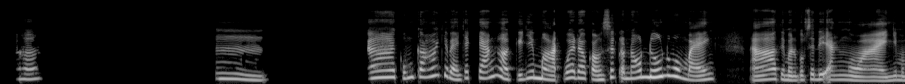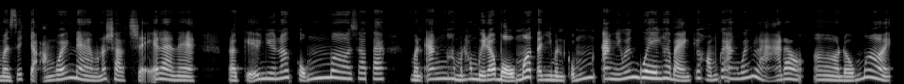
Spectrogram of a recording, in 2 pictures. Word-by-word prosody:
À 245 - -9
há. - - -5 1.8
Ừm. 245 -6 -3 1.0
A, 320 +4 +2
cũng 300 +4 -2
có 340 0 +1 0.2
chứ 395 - -2
bạn, 220 -2 +1
chắc 295 - -7
chắn 300 +6 +2
rồi, 250 - +4
kiểu 220 +4 -4
như, 305 - +1
mệt 240 -8 +4
quá 300 +3 0
đâu 285 -1 +2
còn 220 -3 +1
sức 335 +7 -3
đâu 270 - -1
nấu 280 +4 +1
nướng, 335 +1 +6
đúng 405 - +1
hông 340 -8 +3
bạn? 210 +4 +2 0.4
Đó, 220 +5 +4
thì 225 - -3
mình 195 -1 0
cũng 210 - -6
sẽ 235 - -4
đi 235 - +1
ăn 215 0 -1
ngoài, 175 -3 +3
nhưng 195 +2 -4
mà 190 - -3
mình 185 - +1
sẽ 235 +7 -7
chọn 195 -3 -4
quán 275 +7 +1
nào 220 -8 +1
mà 180 - -5
nó 240 - -2
sạch 195 -6 -3
sẽ 240 - -1
là 245 -4 +3
nè, 190 -2 0 0.3
rồi, 185 - 0
kiểu 225 - -2
như, 265 0 -1
nó 305 +3 0
cũng, 300 +1 -2
ơ, 285 -4 0
sao 265 0 -5
ta? 255 0 -2 0.3
Mình 200 -2 -1
ăn 255 +3 +1
h 260 -3 -2
mình 205 - -1
hông 245 0 -1
bị 210 - +4
đau 225 - +6
bụng 185 - +4
á, 335 - +7
tại 205 - +1
vì 205 - -1
mình 190 -2 0
cũng 285 - -4
ăn 260 -1 +3
những 245 +3 -2
quán 325 +1 +1
quen 285 -3 +5
thôi 280 - 0
bạn, 180 -4 +1
chứ 305 - -7
hổng 205 +2 -4
có - - -3
ăn 265 0 -3
quán 305 +5 -2
lạ 330 -8 -3
đâu, 245 -3 +1
ờ, 210 -3 -2
đúng 180 - -1
rồi. 315 - +1
245 Hz, 270 wpm, -21 LUFS, 205-285 Hz, 1.8 s, á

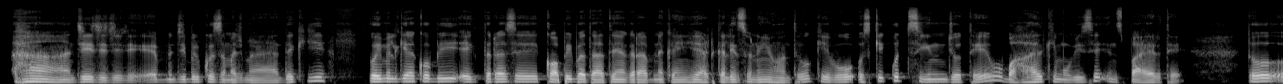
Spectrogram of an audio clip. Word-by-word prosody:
हाँ, 130 -1 +4
हाँ। 110 0 -1
जी, 120 +3 +2
जी, 105 -1 -2
जी, 100 0 -5
ए 110 - -3
म 115 - -3
जी 115 0 -3
बिल्कुल 120 +1 -1
समझ 105 -3 -2
में 105 -1 -5
आया 95 0 -4
देखिए 160 +8 -2 0.4
कोई 135 -1 +8
मिल 135 0 +1
गया 135 +1 +3
को 145 - +4
भी 140 +1 +2
एक 120 0 -3
तरह 125 0 +3
से 125 0 +1
कॉपी 130 -1 +4
बताते 115 -2 +3
हैं 115 - +2
अगर 110 0 0
आपने 105 +2 0
कहीं 110 -1 -3
ये 115 - +3
अटकलें 110 +2 -1
सुनी 110 +1 -1
हों 105 -2 -2
तो 120 +3 -2
कि 115 - 0
वो 110 +2 +1
उसके 115 +7 -1
कुछ 175 +2 -2
सीन 120 -3 -1
जो 115 -1 0
थे 115 - +1
वो 195 -1 -1
बाहर 110 +4 +1
की 130 - -5
मूवी 110 -1 -3
से 165 +10 -3
इंस्पायर 100 -3 -1
थे। 95 - -5 0.7
तो 140 +2 +6
115 Hz, 220 wpm, -23 LUFS, 105-130 Hz, 0.7 s, कोई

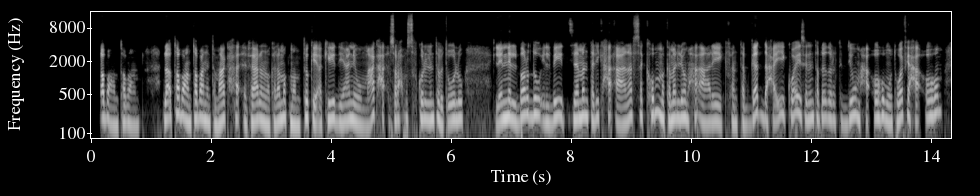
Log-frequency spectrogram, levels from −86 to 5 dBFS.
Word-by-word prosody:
طبعًا، 185 -7 +2
طبعًا، 150 -3 -5 0.4
لأ، 180 - +5
طبعًا، 205 -8 +2
طبعًا 185 +1 +2
أنت 155 -1 -6
معاك 165 +5 +2
حق 160 - -4
فعلًا، 165 +1 +2
وكلامَك 165 +5 -1
منطقي 150 +3 +1
أكيد 180 +1 +1
يعني، 170 +2 +1
ومعاك 150 +7 -1
حق - - -2
بصراحة، 175 0 -2
بس 185 - -4
في - - -20
كل 185 0 0
اللي 180 - 0
أنت 185 +1 0
بتقوله، 175 +4 0 0.5
لأن 180 +2 +5
برضه 210 +2 +2
البيت، 180 +4 0
زي 180 -1 +3
ما 200 - +5
أنت 200 -4 0
ليك 195 +2 -4
حق 205 -4 -2
على 155 +4 +2
نَفسَك، 205 0 -4
هُم 220 -2 +2
كمان 185 +1 +1
ليهم 190 -1 +2
حق - - -3
عليك. 160 -1 -1
فأنت 155 -1 -6
بجد 190 +6 +2
حقيقي 205 +4 0
كويس 205 0 -1
إن 180 - -1
أنت 190 +1 -2
بتقدر 190 -1 -3
تديهم 175 +4 -3
حقهم، 190 0 -1
وتوافي 170 +5 0
حقهم، 220 +5 -1
180 Hz, 200 wpm, -22 LUFS, 160-195 Hz, 0.5 s, لأ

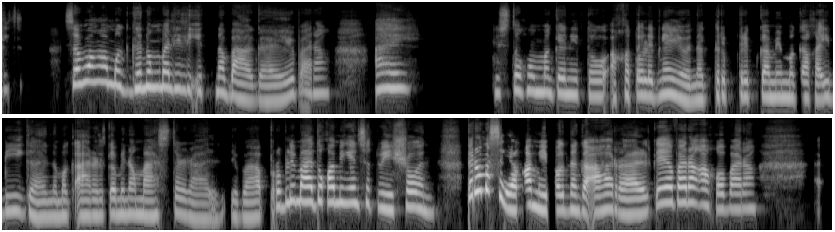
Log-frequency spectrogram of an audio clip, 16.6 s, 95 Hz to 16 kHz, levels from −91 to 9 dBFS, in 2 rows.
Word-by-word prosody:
gas 290 0 -18 0.5
sa 375 - 0
mga 425 +2 +1
ma 370 -1 +1
gano'ng 315 +4 +1
maliliit 295 -4 -3
na 265 - -3
bagay, 180 -3 -5
'yong 240 - -10
parang, 250 0 -8 0.5
"Ay, 315 +1 -3 0.8
gusto 255 +3 -6
kong 275 -1 -4
mag 260 -2 -3
ganito," 235 -3 -4
ah, - - -8
katulad 225 -1 -4
ngayon, 230 -6 -2
nag 185 0 -8
trip-trip 220 -1 -7
kaming 210 -1 -3
magkakaibigan 205 -2 -5
na 180 - -6
mag-aral 190 0 -3
kami 200 0 -2
ng 200 - -4
masteral, 185 -3 -6
'di 180 - -10
ba. 175 +1 -3
Problemado 350 +4 +4
kami 340 -1 +5
ngayon 330 -2 +1
sa 330 - -4
tuition, 260 -3 0 0.3
pero - - +9
masaya 265 -4 +6
kami 280 -6 +6
pag 240 +1 0
nag-aaral, 220 -3 +3
kaya 335 +2 +4
parang 340 -1 +6
ako, 250 -3 -2
parang, 255 +1 -2 0.6
a - - -22
240 Hz, 160 wpm, -23 LUFS, 205-295 Hz, 0.8 s, pero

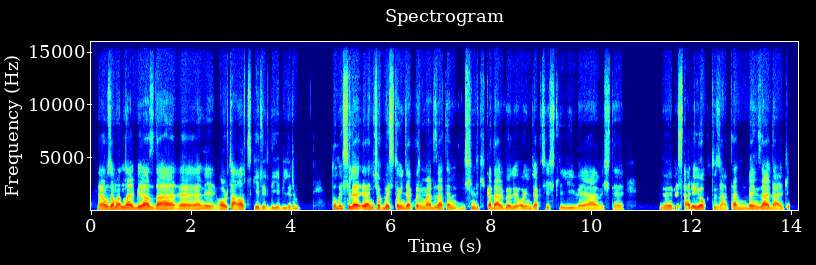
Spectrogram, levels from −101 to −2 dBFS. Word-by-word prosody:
eee, 135 - 0
o 135 0 +3
zamanlar 135 +1 +4
biraz 135 -3 +5
daha, 130 +1 +4
eee, 120 -3 0
hani, 115 -1 -2
orta 115 +4 +1
alt 120 -2 0
gelir, 105 -5 -4
diyebilirim. 100 - -7 0.7
Dolayısıyla 185 +2 +2
yani 155 -2 +3
çok 160 -4 0
basit 135 +1 +1
oyuncaklarım 120 -1 0
vardı. 125 +2 -1
Zaten 180 - -2
şimdiki 120 -3 -7
kadar, 120 -2 +1
böyle, 120 +1 -1
oyuncak 110 +1 -3
çeşitliliği 100 -2 -9
veya, 100 0 -4
işte, 100 0 -11 0.7
ııı, 120 -5 -2
vs. 115 +1 -10 0.2
yoktu 130 -4 +2
zaten. 125 - -4
Benzerdi 115 +1 +1
herkesin. - - -5
120 Hz, 130 wpm, -22 LUFS, 110-135 Hz, 0.7 s, biraz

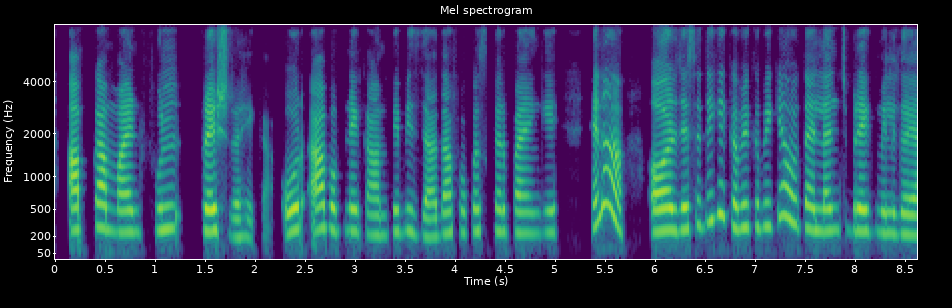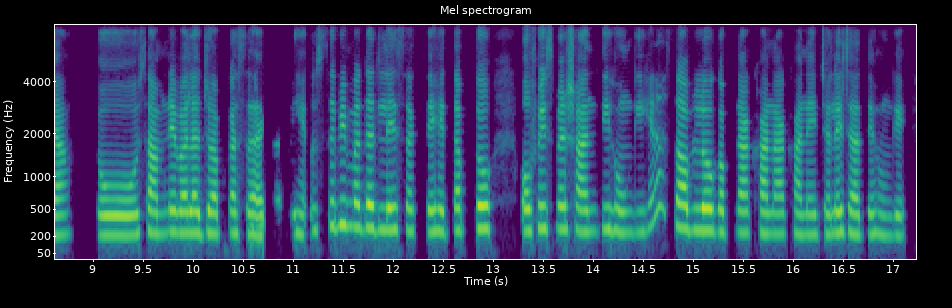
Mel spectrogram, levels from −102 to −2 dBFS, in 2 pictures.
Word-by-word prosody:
आपका 265 +2 +5
mind 245 -2 +1
full 265 +2 -1 0.3
fresh 250 -2 +6
रहेगा 190 -1 -9
और 260 +5 +5
आप 270 +1 +5
अपने 255 0 0
काम 215 -3 -5
पे 245 - -2
भी 250 0 -7
ज़्यादा 205 +1 -1
फोकस 245 +1 -6
कर 245 -1 -2
पाएँगे, 235 0 -4 0.4
है - - +5
ना? - - +5 0.3
और 255 +1 +7
जैसे 265 +4 +1
देखिए 370 +6 -1
कभी-कभी 285 +1 -1
क्या 420 +6 -2
होता 310 -6 +1
है 255 - +3
लंच 255 +1 -2
ब्रेक 250 -1 +4
मिल 230 -1 -3
गया, 215 0 -1 0.3
तो 215 0 +1
सामने 235 +1 -1
वाला 235 0 +3
जो 230 +1 -1
आपका 230 +1 -2
सहकर्मी 215 0 -4
है, - - -7
उससे 255 +4 -7
भी 320 +1 +1
मदद 285 -2 +3
ले 260 0 +2
सकते 250 -2 -5
हैं। 245 - 0
तब 255 -1 -2
तो 275 0 +6 0.3
ऑफिस 275 +2 -1
में 270 - +2
शांति 250 0 -3
होंगी 240 -2 -5
है, 290 - -9
ना? - - -7 0.2
सब 270 -2 +4
लोग 255 -1 +4
अपना 235 0 -2
खाना 230 -1 -3
खाने 220 -1 -6
चले 230 +2 -2
जाते 225 -2 -3
होंगे? 210 -2 -8
245 Hz, 200 wpm, -24 LUFS, 230-260 Hz, 0.4 s, और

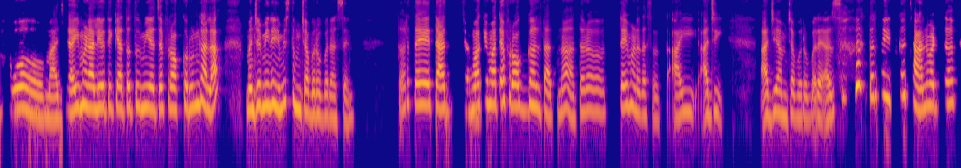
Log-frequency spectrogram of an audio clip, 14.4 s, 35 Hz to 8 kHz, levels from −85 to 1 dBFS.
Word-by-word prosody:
हो, 220 -6 +2
माझी 175 +5 -2
आई 225 +3 +4
म्हणाली 250 -2 +5
होती 250 0 +1
की - - +3
आता 240 +1 +2
तुम्ही 250 -1 0
याचे 235 0 +2
फ्रॉक 235 -1 +1
करून 250 +2 +1
घाला 265 -7 +5 0.5
म्हणजे 230 +4 +3
मी 265 +1 +2
नेहमीच 280 +3 +1
तुमच्याबरोबर 200 - -1
असेल. 170 -1 -7 0.7
तर 245 - -8
ते 270 0 +6
त्यात 245 -1 +6 0.3
जेव्हा-केव्हा 260 +6 +2
त्या 290 +1 +3
फ्रॉक 255 -3 +1
घालतात 245 -8 0
ना, 230 -2 -3
तर 215 +1 -4
अ, 220 -2 -6 0.3
ते 250 +1 +2
म्हणत 235 -7 -4
असतात, 195 -4 -11 0.2
"आई, 205 +3 -5
आजी 195 +1 -5 0.7
आजी 195 +4 -2
आमच्याबरोबर 185 -3 -5
आहे 180 - -1
आज." 185 +5 -3 0.5
तर 345 - 0
ते 365 -1 -1
इतकं 355 +3 -2
छान 245 -1 +5
वाटतं 270 +2 0
235 Hz, 170 wpm, -21 LUFS, 200-260 Hz, 0.7 s, ते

